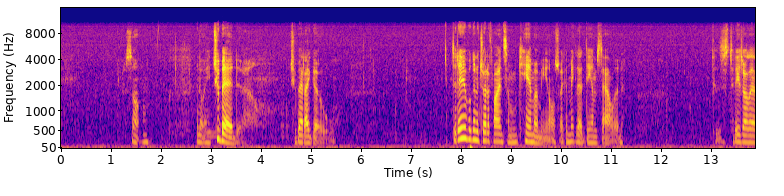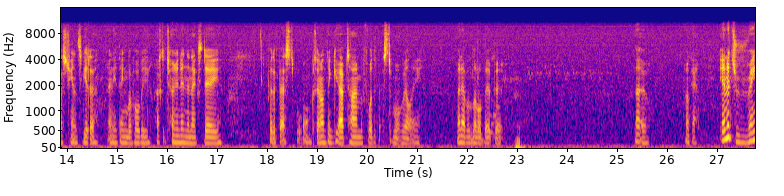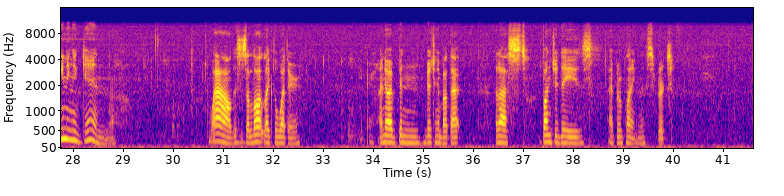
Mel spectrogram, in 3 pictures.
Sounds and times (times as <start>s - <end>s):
Speech: 1.3s - 1.8s, 2.7s - 4.0s, 4.6s - 5.6s, 7.7s - 11.3s, 13.0s - 17.2s, 18.0s - 21.1s, 21.8s - 22.8s, 25.4s - 25.7s, 26.4s - 29.0s, 30.7s - 32.6s, 33.7s - 35.8s, 36.4s - 40.0s.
